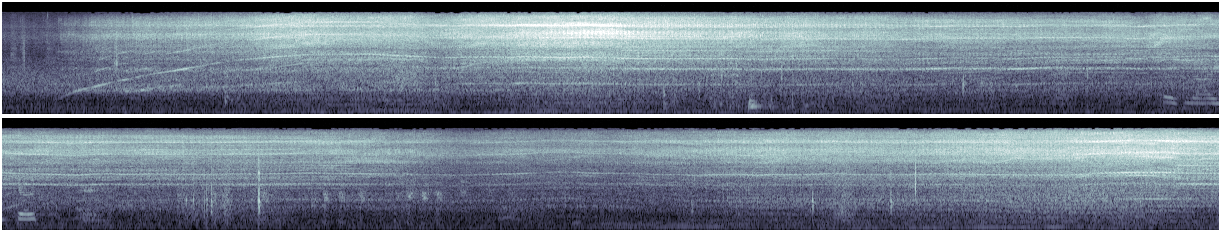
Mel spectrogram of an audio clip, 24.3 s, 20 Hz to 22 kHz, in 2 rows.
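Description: Esky Honeybee CP2 electric RC helicopter spinning up: a high whine rises over the first few seconds. It then holds a steady, slightly wavering whine as the helicopter flies, loudest a few seconds in.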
